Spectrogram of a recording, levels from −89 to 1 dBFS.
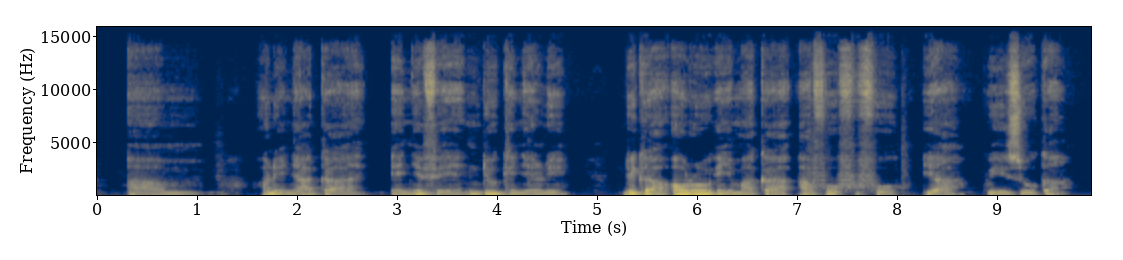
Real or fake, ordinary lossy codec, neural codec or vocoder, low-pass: real; Opus, 64 kbps; none; 14.4 kHz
